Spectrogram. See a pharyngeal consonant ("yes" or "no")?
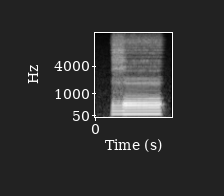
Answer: no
